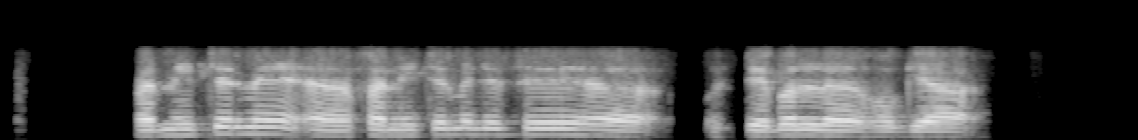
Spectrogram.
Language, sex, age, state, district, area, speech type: Hindi, male, 30-45, Uttar Pradesh, Chandauli, rural, conversation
